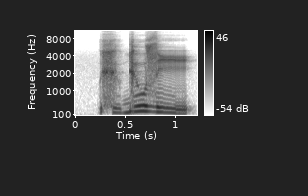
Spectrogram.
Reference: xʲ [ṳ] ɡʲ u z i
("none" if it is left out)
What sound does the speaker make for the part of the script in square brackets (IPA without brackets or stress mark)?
ṳ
